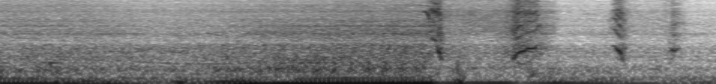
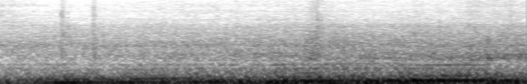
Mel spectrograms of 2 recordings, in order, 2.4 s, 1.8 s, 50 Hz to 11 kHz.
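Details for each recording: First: 2014 Ford Escape turbo, about 9 years old, in drive held on the brake: deep engine rumble under load, then sharp airy hiss bursts with each throttle blip and no boost; leaking charge pipe, split at the bottom hose elbow. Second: 2014 Ford Escape turbo, driving under light throttle: deep steady drone pulling cleanly, no hiss, flutter or misfire; sounds healthy here, though a charge pipe leak at the lower hose elbow causing no boost was found.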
